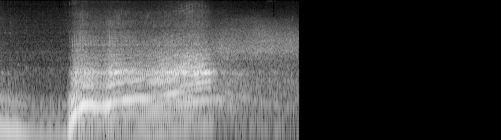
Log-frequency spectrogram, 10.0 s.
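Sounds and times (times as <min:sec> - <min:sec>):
car engine accelerating hard: 0:00.0 - 0:05.7.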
